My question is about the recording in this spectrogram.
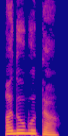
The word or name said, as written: ಅದೆಬದೆ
